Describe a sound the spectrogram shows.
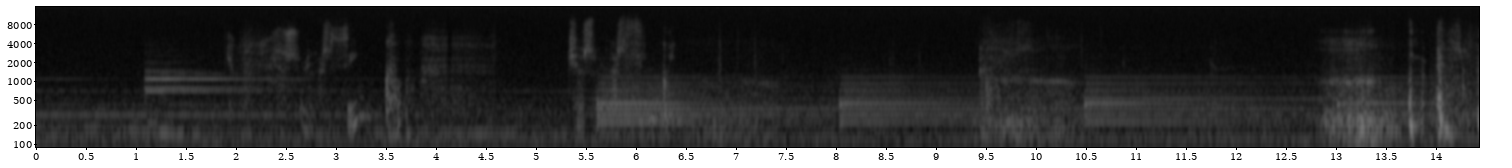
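Bedding rustles as a person tosses in bed.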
